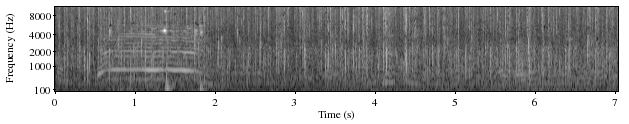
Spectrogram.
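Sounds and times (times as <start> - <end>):
crowd voices: 0.0 - 4.9
neighbours applauding health centre workers: 0.0 - 7.0.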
